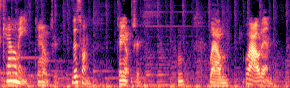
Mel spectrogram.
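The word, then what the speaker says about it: Loudon: what no it's County this one okay loud loud in say it again well then wow then it's not lewd on some people say Lou Don no they don't yes they do these are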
